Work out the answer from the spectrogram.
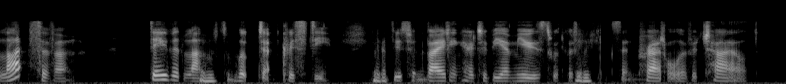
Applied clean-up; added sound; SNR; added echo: neural diffusion model UNIVERSE++.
